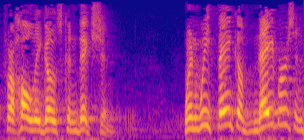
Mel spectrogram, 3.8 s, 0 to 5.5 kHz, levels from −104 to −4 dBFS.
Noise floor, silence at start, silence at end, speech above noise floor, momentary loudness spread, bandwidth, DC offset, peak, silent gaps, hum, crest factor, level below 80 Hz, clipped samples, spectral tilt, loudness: -62 dBFS; 0.1 s; 0 s; 42 dB; 9 LU; 5.4 kHz; under 0.1%; -4 dBFS; none; none; 18 dB; -56 dBFS; under 0.1%; -8.5 dB/octave; -21 LUFS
